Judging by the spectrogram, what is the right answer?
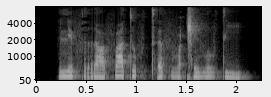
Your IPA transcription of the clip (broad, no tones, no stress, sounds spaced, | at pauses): lʲ ɑ f r ɑ f ɑ t o f tʼ ɐ f v ɑ ǁ e v o v t i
